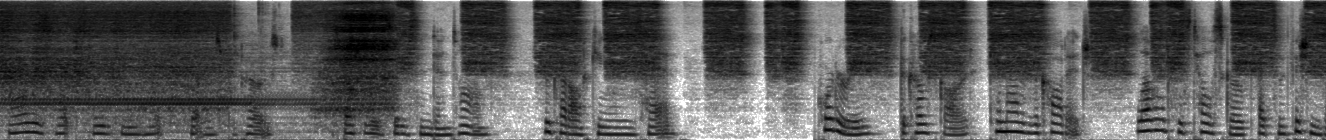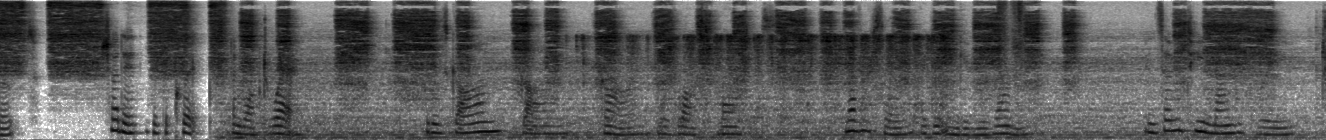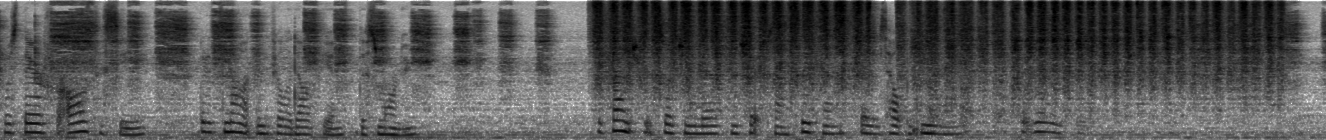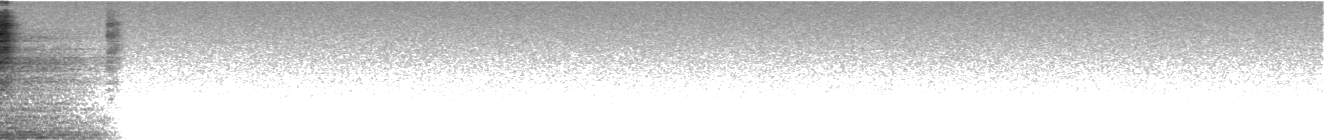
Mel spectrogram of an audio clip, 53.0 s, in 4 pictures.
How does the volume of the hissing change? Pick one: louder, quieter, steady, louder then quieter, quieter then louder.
quieter.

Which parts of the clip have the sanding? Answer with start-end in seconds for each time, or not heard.
18.9-23.6, 32.4-39.4.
